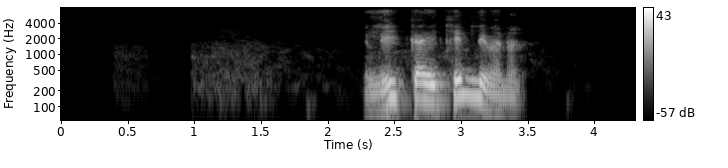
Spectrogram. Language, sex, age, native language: Icelandic, male, 20-29, Icelandic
